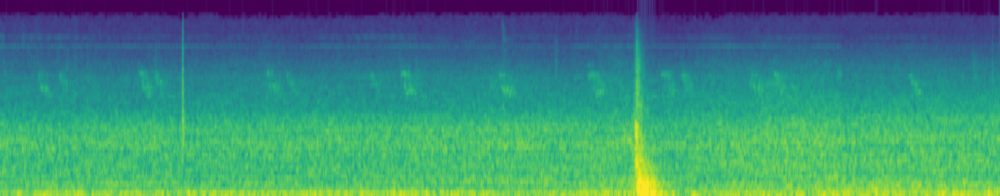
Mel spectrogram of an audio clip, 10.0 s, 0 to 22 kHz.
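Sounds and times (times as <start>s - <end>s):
car door shutting with thud: 6.3s - 6.8s.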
